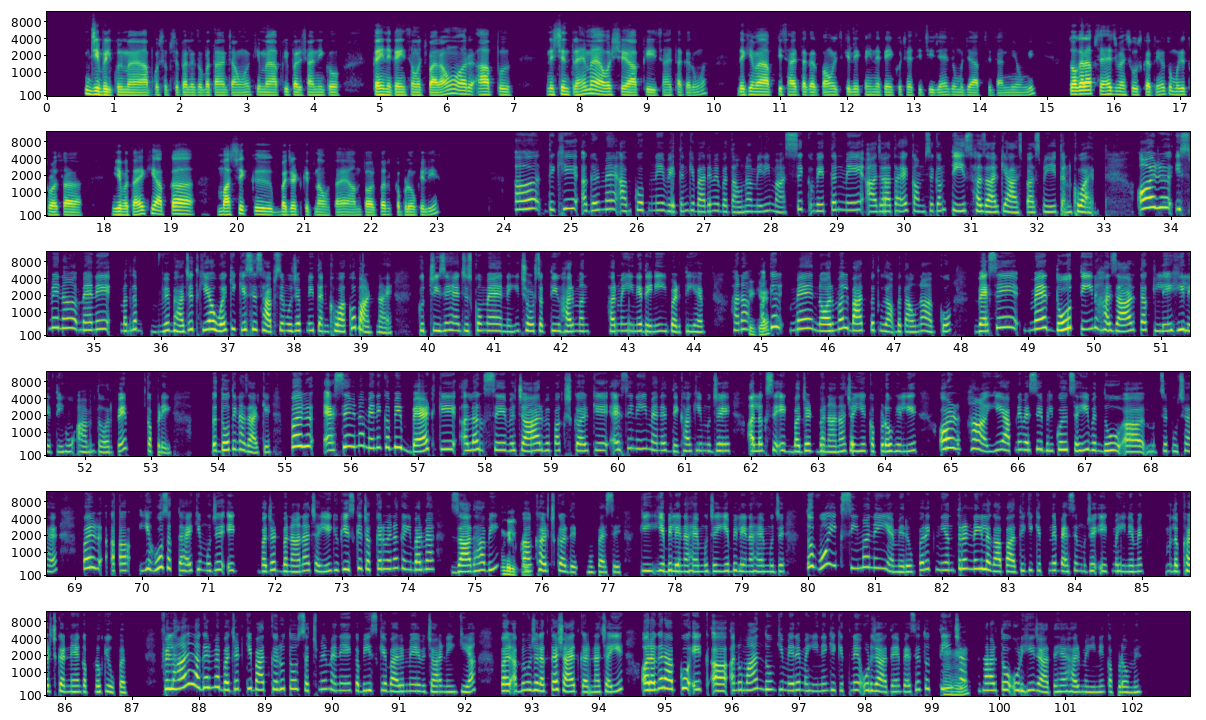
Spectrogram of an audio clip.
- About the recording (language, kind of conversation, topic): Hindi, advice, कम बजट में स्टाइलिश दिखने के आसान तरीके
- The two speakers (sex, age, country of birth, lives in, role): female, 25-29, India, India, user; male, 25-29, India, India, advisor
- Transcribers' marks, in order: in English: "मन्थ"; in English: "नॉर्मल"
